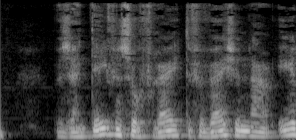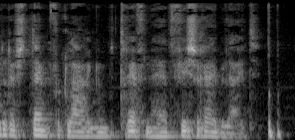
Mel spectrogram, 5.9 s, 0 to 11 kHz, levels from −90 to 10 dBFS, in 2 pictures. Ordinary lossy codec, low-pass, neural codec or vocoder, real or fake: AAC, 48 kbps; 9.9 kHz; none; real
